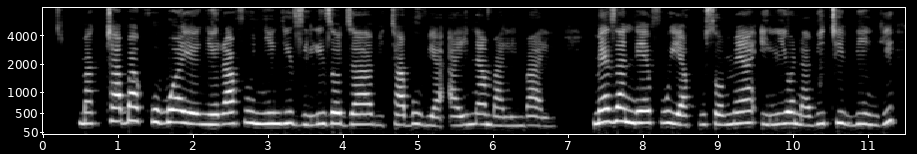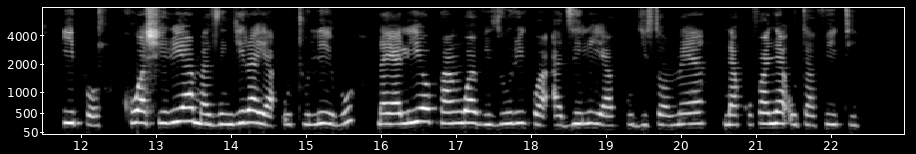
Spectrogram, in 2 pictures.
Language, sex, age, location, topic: Swahili, female, 18-24, Nairobi, education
